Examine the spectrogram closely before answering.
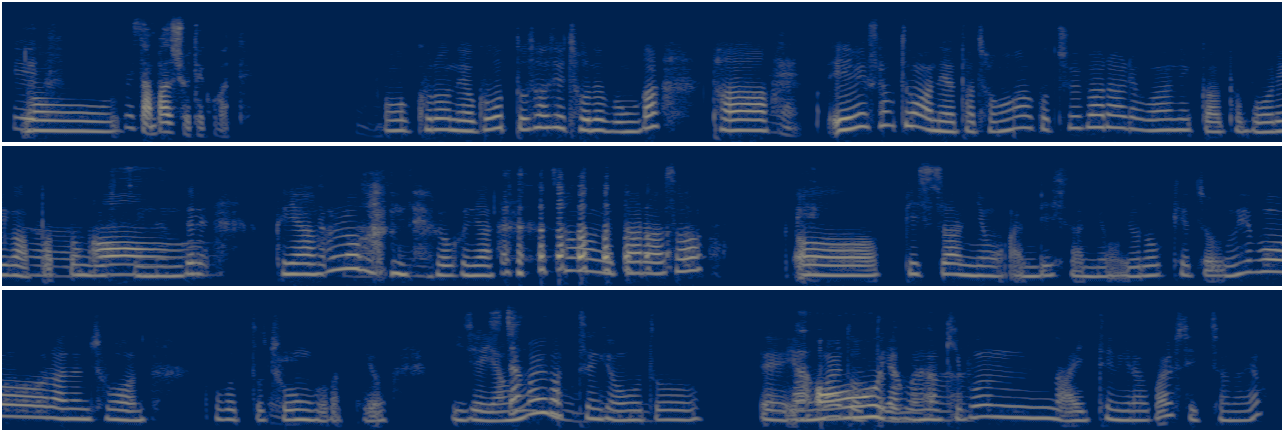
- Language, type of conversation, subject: Korean, advice, 옷장을 정리하고 기본 아이템을 효율적으로 갖추려면 어떻게 시작해야 할까요?
- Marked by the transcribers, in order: other background noise; laughing while speaking: "흘러가는 대로"; tapping; laugh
